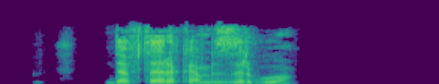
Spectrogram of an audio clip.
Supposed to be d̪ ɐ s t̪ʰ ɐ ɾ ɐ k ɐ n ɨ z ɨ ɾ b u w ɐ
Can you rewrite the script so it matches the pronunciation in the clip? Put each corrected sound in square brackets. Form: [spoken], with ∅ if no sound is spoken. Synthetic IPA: d̪ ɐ [f] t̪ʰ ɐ ɾ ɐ k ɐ [m] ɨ z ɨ ɾ b u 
